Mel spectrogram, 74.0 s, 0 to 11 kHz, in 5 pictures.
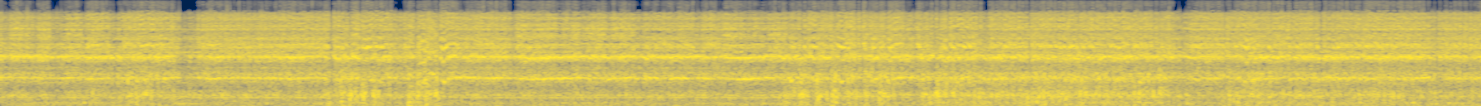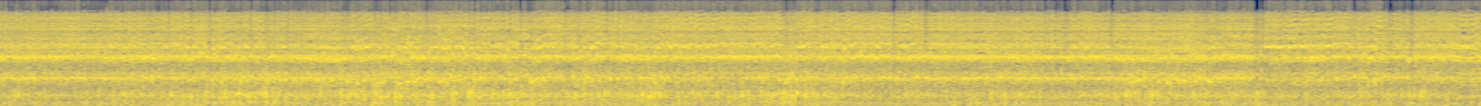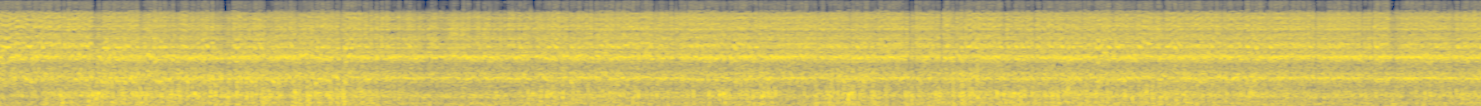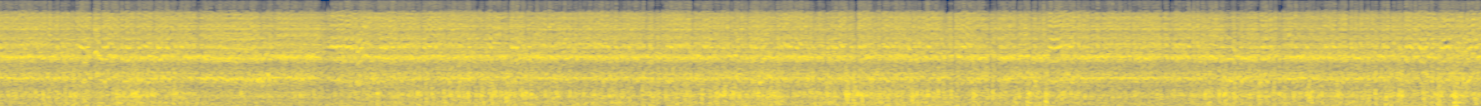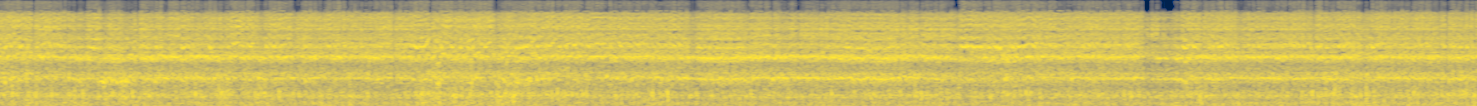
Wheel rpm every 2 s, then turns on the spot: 230, 230, 230, 230, 230, 230, 230, 230, 230, 220, 230, 230, 230, 220, 220, 230, 230, 230, 230, 240, 230, 230, 230, 220, 220, 230, 230, 240, 230, 230, 230, 230, 230, 230, 220, 230, 230.
none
